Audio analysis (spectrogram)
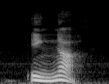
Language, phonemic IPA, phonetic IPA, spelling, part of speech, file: Swedish, /ˈɪŋˌa/, [ˈɪŋːˌâ], inga, determiner / pronoun / adverb, Sv-inga.ogg
- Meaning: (determiner) plural of ingen; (adverb) not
